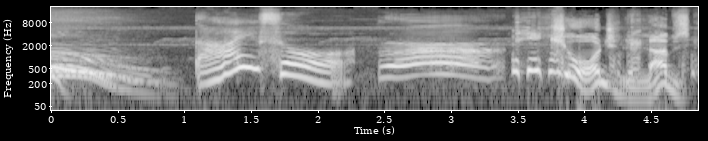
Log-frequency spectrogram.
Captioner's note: giggles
